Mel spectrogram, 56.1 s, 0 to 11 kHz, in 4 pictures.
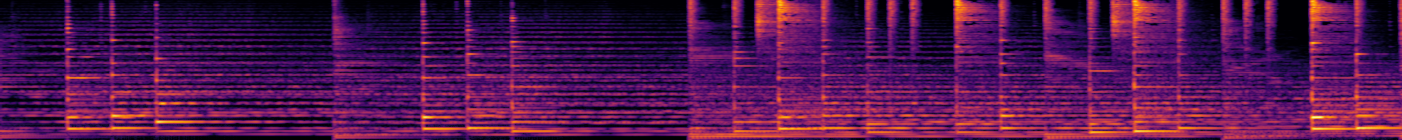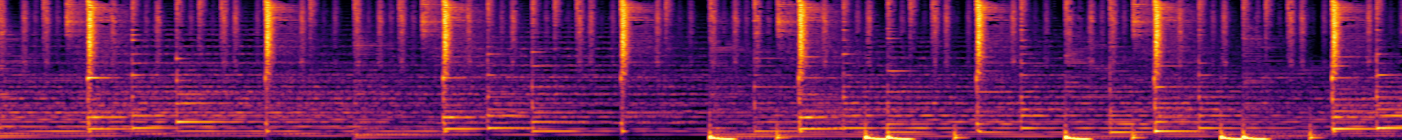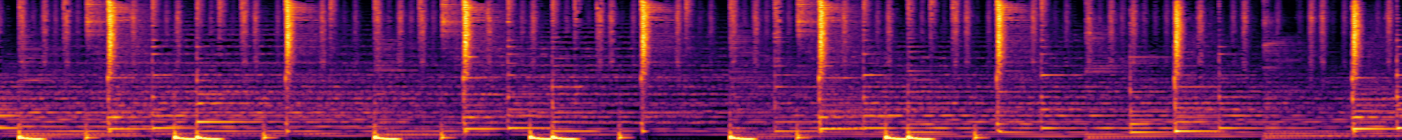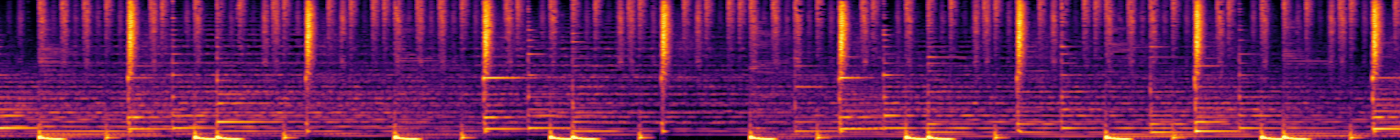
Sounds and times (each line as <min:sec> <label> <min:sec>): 0:13.1 drums 0:56.0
